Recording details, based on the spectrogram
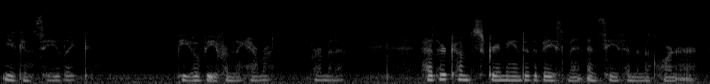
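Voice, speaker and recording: A woman doing casual, meandering ASMR in a breathy, whispered and softly spoken voice. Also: mid-range voice, brisk, a little hiss or hum. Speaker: ASMR host. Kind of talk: ASMR rambling movie summary. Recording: steady rain and thunder ambience behind. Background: gentle rain and thunderstorm sounds.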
